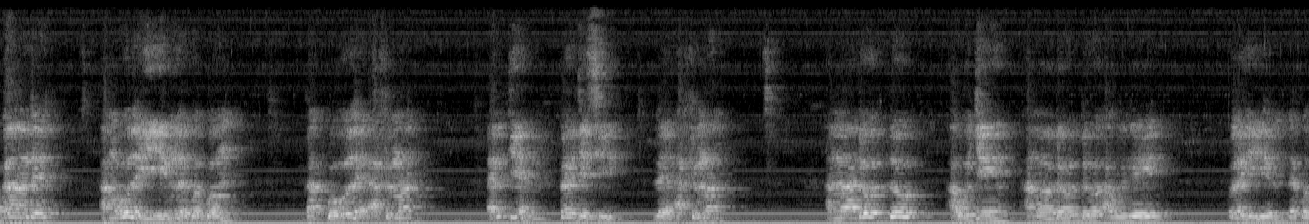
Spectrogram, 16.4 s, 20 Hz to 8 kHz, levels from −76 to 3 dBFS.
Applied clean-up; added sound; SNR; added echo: none; Engine; 9 dB; reverberation time 0.6 s.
